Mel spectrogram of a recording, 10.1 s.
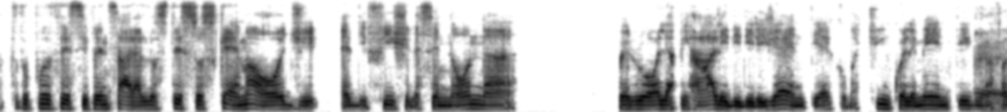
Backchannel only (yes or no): yes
